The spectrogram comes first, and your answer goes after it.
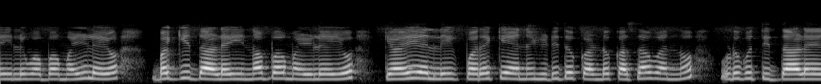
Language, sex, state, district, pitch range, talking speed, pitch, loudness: Kannada, female, Karnataka, Bidar, 245-270 Hz, 80 wpm, 255 Hz, -18 LUFS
